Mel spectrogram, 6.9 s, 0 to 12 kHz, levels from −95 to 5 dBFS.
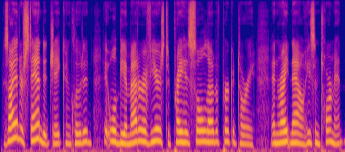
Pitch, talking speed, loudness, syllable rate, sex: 225 Hz, 225 wpm, -16 LUFS, 5.6 syllables/s, female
